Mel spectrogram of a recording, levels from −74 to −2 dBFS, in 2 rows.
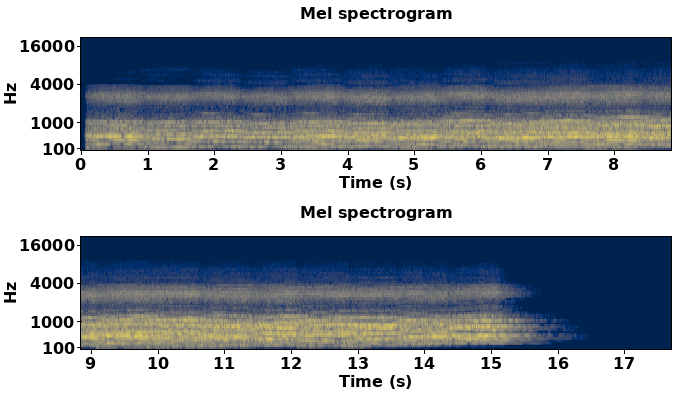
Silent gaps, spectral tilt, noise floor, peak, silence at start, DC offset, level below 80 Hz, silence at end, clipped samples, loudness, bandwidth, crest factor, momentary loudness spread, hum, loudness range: none; -5.5 dB/octave; under -90 dBFS; -4 dBFS; 0.05 s; under 0.1%; -66 dBFS; 2.05 s; under 0.1%; -18 LUFS; 9.6 kHz; 14 dB; 7 LU; none; 6 LU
